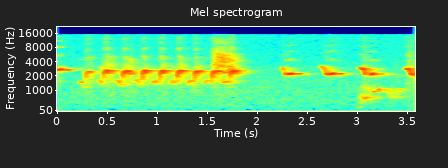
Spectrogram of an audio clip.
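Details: Canary in nightingale-style song, bred in Varna, Bulgaria: a fast even trill of about eight notes per second, then separate sharp whistled notes with a short low gurgle.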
